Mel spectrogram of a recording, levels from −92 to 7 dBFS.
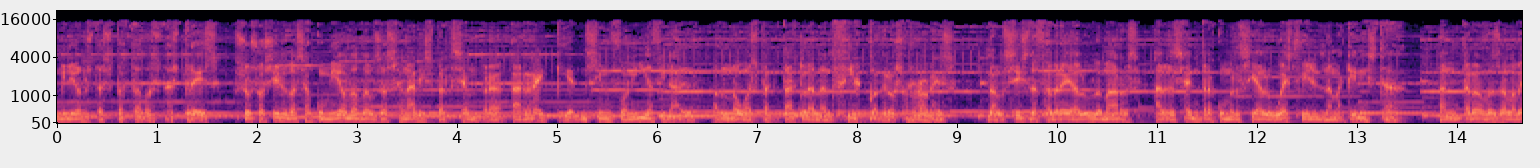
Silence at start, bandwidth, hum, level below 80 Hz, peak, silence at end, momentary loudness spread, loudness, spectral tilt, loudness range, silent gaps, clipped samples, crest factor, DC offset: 0 s; 15.5 kHz; none; -52 dBFS; -4 dBFS; 0 s; 4 LU; -19 LUFS; -3.5 dB/octave; 1 LU; none; under 0.1%; 16 dB; under 0.1%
